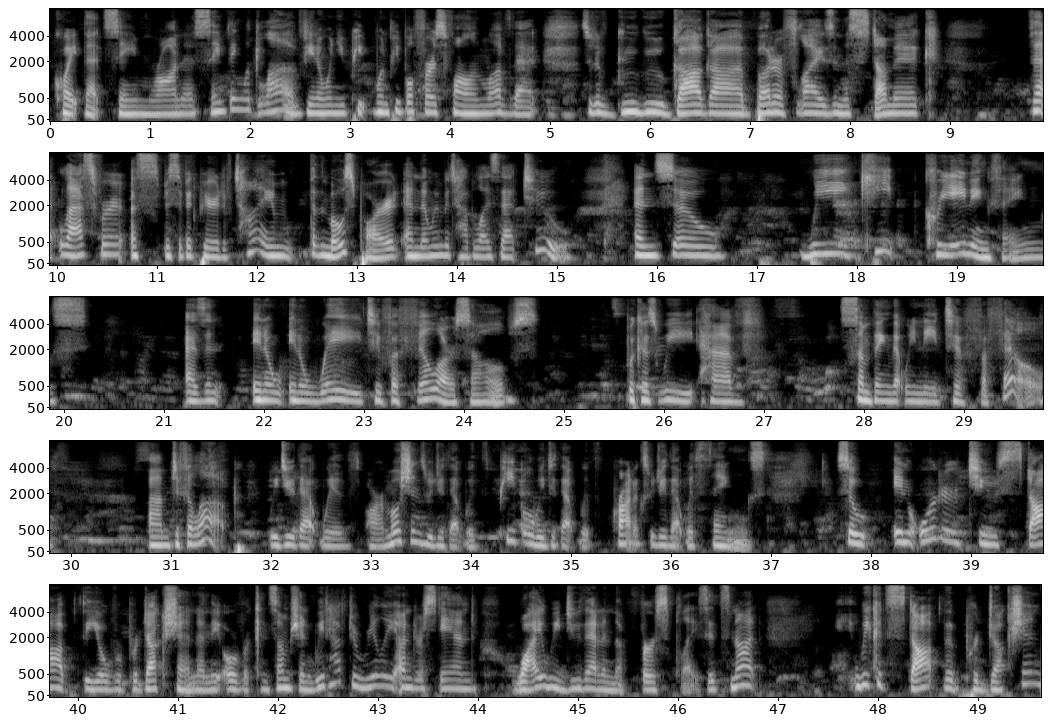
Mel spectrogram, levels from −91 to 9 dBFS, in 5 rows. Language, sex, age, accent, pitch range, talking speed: English, female, 40-59, American, 160-210 Hz, 155 wpm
